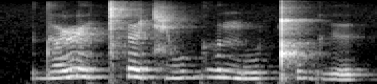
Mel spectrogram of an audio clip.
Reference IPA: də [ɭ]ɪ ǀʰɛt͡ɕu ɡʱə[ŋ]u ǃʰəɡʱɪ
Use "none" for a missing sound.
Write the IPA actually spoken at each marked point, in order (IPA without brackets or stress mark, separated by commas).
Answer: ɭ, ŋ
